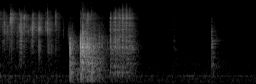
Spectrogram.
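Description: Dice tumble and clatter across a table during a Big Trouble in Little China board game, a dense rattling burst followed by a couple of small settling clicks, close and alone without speech.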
